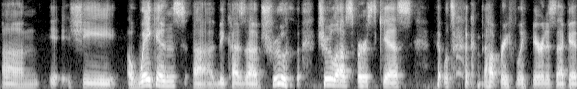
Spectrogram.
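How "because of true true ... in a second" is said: talking while laughing, can't stop laughing. Describing a ride's true love's kiss scene: laughing while talking. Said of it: "I can't stop laughing".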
